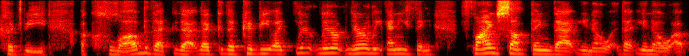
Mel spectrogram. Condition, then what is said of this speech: Stuttering. So for me, I have a heavy stutter in my voice.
